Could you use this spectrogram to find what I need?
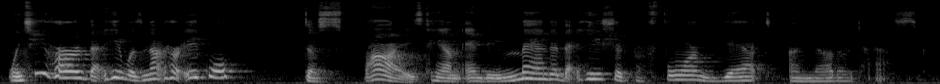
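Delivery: usual speaking voice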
